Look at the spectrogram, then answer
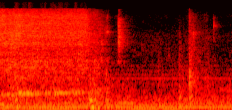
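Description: Tap water running steadily as a little water, about a third of a cup, is added to a garlic-seasoned tortellini mixture in a home kitchen; a close, continuous pour that eases off near the end.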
